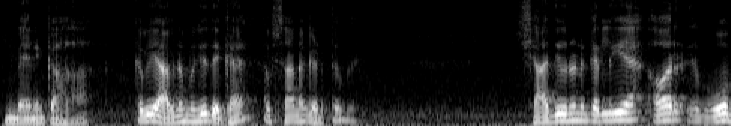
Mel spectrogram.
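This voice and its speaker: An older man with a Pakistani Urdu accent telling personal anecdotes in a lively way, acting out the quoted remarks. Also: medium pitch, long pauses. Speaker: columnist recounting memories. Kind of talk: storytelling anecdotes.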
